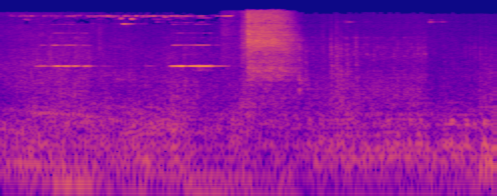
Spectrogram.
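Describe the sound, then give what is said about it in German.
A large tour bus arrives at a concert hall and rumbles to a halt, its engine droning low before a loud, hissing burst of air brakes releases, then the idling continues. “Der Tourbus ist an der Konzerthalle angekommen.”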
